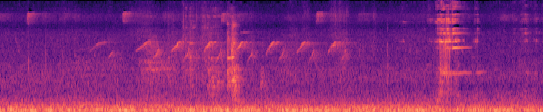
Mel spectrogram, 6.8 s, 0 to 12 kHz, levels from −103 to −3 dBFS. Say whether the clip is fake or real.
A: fake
